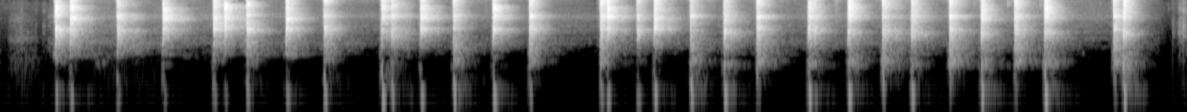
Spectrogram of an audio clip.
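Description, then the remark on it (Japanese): A long run of crisp finger snaps, about thirty of them in a loose, uneven rhythm with short pauses, each snap sharp and bright with a brief ringing tail, echoing in a bathroom where they were recorded. “私の指パッチンの音ですポール・マキさんに憧れ練習した成果です”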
